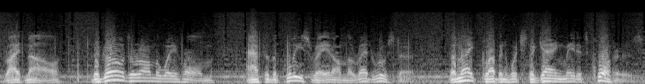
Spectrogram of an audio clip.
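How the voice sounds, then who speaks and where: A man's voice: medium pitch, very animated, brisk, muffled recording. A man announcing and narrating an old-time radio serial in scripted storytelling style. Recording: hissy old radio broadcast recording. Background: music.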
